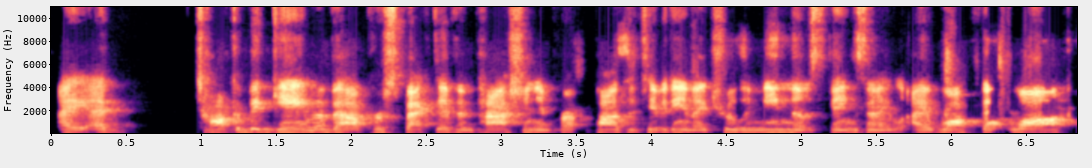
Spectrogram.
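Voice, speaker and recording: A woman's voice: lowish voice, fairly even intonation, brisk, a bit bright, rough recording. A woman being interviewed as an author, telling her story frankly and expressively, often restarting her sentences.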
